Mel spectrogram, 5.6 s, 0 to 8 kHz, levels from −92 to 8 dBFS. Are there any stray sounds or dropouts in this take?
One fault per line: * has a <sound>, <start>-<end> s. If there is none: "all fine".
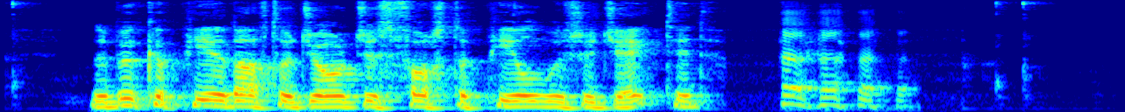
* has a laugh, 3.9-4.6 s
